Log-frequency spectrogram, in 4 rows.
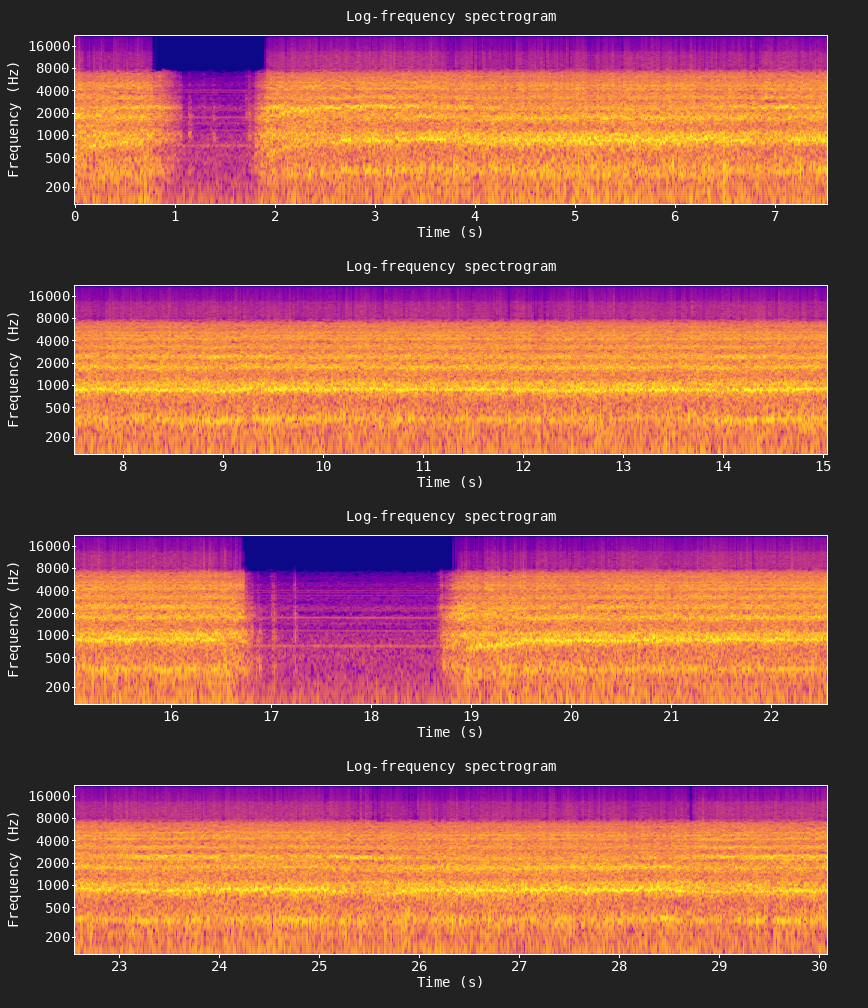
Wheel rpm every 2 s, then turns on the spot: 80, 200, 210, 220, 230, 230, 230, 230, 60, 120, 230, 220, 210, 210, 220.
16-18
